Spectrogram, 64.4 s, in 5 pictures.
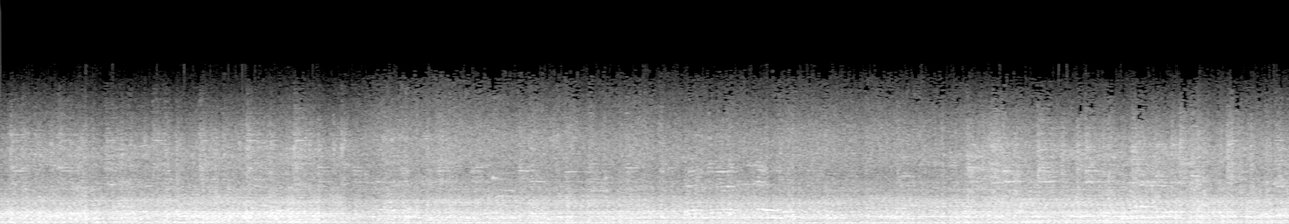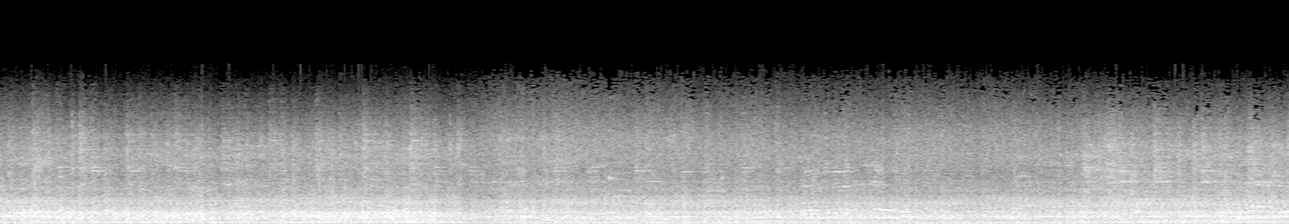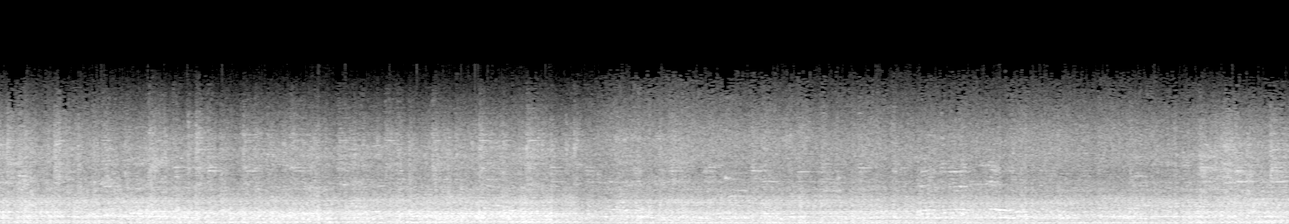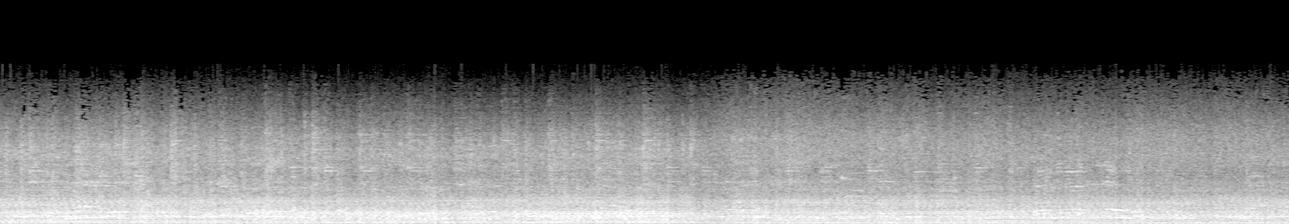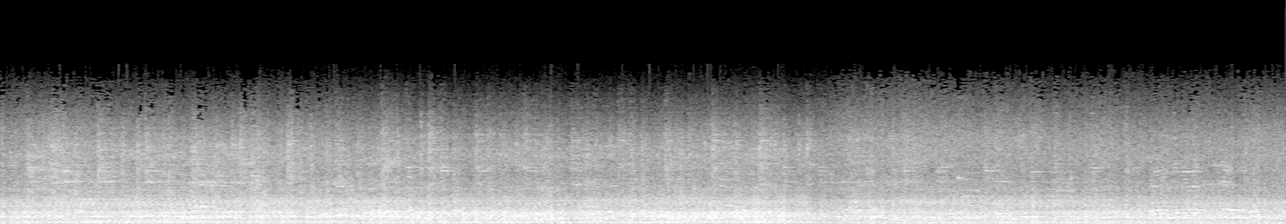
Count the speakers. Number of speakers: zero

